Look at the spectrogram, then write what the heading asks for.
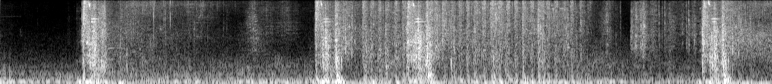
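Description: Rapid bursts of gunfire in the Dune Awakening video game, several sharp loud volleys spaced a second or two apart over continuous background noise, no talking.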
